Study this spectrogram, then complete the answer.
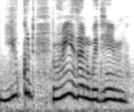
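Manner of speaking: ordinary talk, nothing marked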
